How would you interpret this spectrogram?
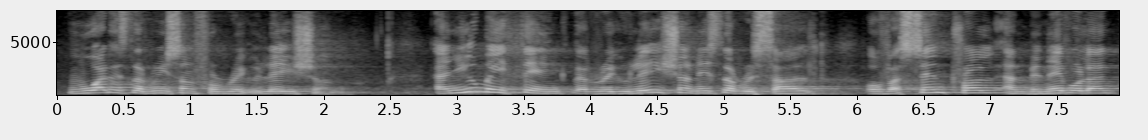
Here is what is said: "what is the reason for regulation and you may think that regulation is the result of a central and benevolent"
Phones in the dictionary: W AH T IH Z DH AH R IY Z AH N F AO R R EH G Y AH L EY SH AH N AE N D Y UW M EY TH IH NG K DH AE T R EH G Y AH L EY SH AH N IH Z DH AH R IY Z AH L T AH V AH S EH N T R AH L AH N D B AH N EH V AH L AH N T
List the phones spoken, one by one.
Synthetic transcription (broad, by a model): W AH T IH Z DH AH R IY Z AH N F AO R R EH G Y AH L EY SH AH N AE N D Y UW M EY TH IH NG K DH AE T R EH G Y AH L EY SH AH N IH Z DH AH R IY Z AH L T AH V AH S EH N T R AH L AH N B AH N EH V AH L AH N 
